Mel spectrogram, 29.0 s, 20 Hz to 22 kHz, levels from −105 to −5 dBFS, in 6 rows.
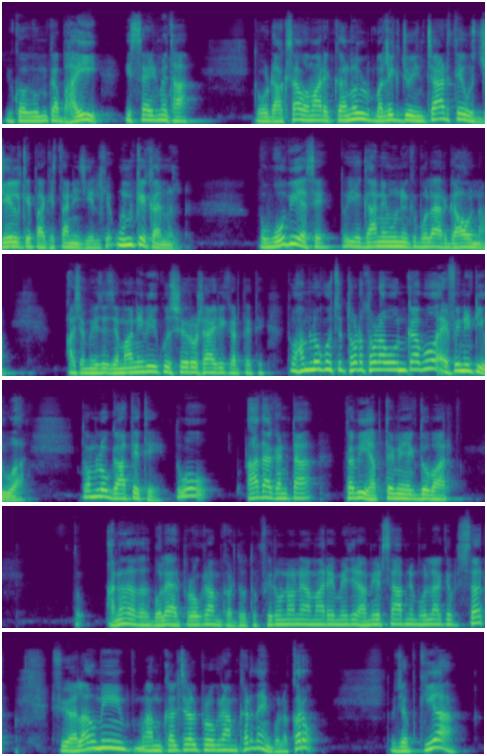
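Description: No technical faults can be heard anywhere in the recording.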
